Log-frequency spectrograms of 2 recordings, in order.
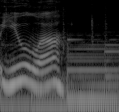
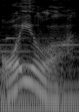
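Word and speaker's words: Euler: Not uler. Oiler. Yes, I know. They went with the weird pronunciation.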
